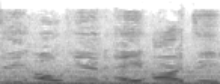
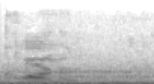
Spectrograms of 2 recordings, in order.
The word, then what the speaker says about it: Conard: petitions to the EPA apologize Connor and let's make sure that we spell that correctly is c-o-n-a-r-d correct on it thank you Jessica carner thank you I appreciate it my name is conard I am a lifetime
